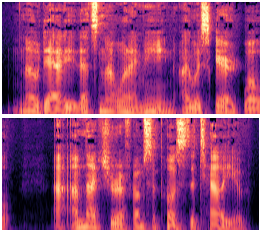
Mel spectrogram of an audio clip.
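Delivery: a small daughter nervously confessing to her dad, voiced lightly; hint of a scared little girl.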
